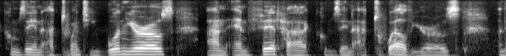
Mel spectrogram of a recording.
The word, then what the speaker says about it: Enfidha: This is pronounced Enfidha.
